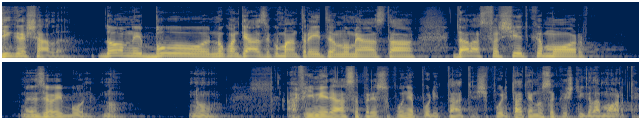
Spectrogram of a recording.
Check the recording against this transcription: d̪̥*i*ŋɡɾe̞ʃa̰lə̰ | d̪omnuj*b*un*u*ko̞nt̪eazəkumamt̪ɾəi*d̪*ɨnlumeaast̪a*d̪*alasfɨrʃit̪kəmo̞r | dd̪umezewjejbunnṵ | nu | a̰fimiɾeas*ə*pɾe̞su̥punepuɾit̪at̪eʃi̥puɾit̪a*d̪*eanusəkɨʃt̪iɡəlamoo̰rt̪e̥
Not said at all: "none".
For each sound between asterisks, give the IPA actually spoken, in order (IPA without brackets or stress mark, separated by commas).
i, b, u, t̪, d̪, ə, t̪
